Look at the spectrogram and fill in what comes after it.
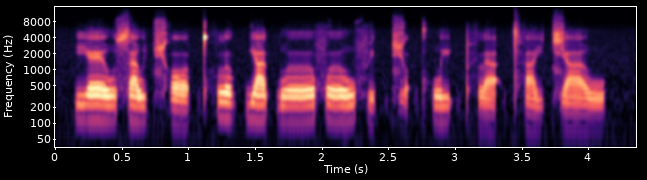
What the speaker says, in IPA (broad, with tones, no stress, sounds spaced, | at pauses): j ɛː˧ w s a˦˥ w t͡ɕʰ ɔː˨˩ t̚ pʰ l o˥˩ k̚ j a˥˩ t̚ w ɤː˦˥ f ɤː˦˥ w f i˨˩ t̚ t͡ɕ ɔ˨˩ ʔ kʰ w i˦˥ ʔ pʰ l a˨˩ ʔ tʰ a˨˩ j t͡ɕ a˧ w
